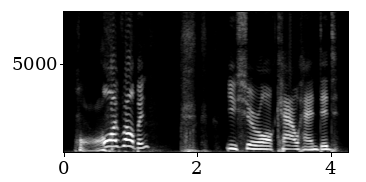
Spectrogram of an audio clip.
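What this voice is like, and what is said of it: Put-on Cockney accent. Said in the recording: “say these next ones in a Cockney accent”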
